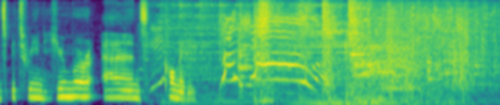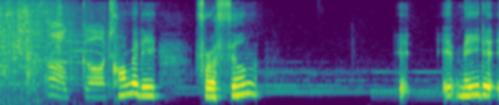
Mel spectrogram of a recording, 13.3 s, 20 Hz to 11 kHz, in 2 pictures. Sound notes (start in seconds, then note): 4.2 building exploding and glass breaking; 4.3 weapon launching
